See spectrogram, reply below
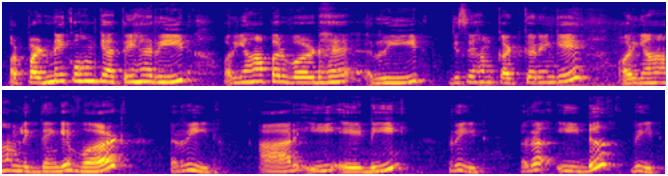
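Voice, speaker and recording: Slow-paced woman teaching young children. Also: high-pitched. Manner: sounds out letters and blends slowly; addresses pupils as children, gently instructive. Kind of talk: worksheet lesson for young children.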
